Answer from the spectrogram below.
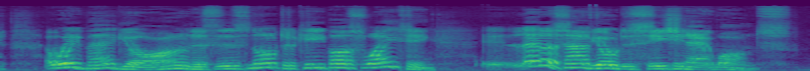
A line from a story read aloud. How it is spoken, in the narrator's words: the Ki Ki grew impatient and exclaimed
